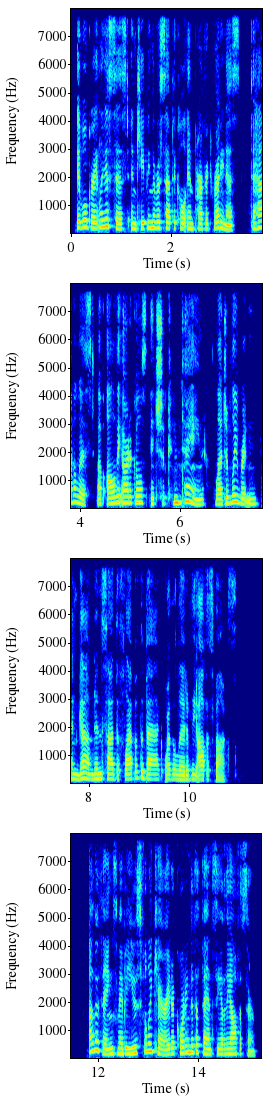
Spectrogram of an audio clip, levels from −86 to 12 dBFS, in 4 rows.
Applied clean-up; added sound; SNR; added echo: none; none; none; none.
